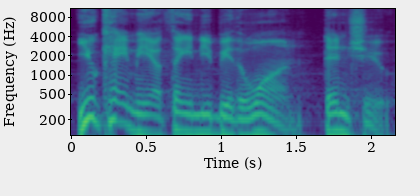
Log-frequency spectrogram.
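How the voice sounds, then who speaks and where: A man voicing a masked cult leader in a horror story, with a deep Southern US accent, speaking in a level, almost bored, quietly malicious way. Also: big pitch swings, brisk, lightly acted. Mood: taunting. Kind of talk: horror audio story dialogue. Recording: music under the voice.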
